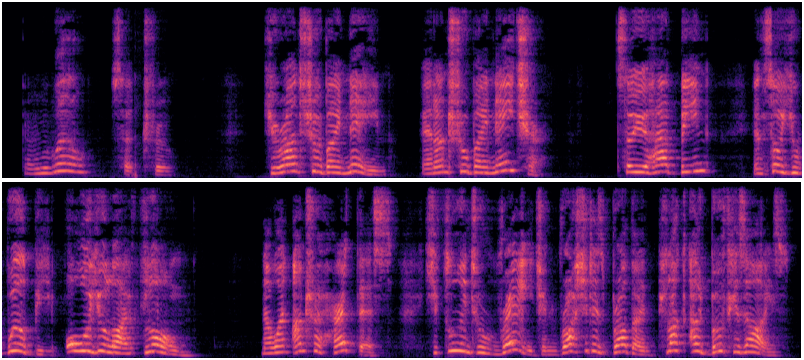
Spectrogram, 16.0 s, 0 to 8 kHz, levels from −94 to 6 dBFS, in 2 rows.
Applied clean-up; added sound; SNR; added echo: neural mask model DeepFilterNet 3.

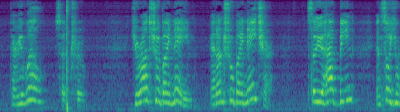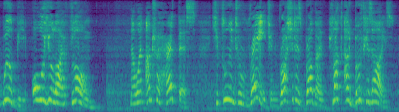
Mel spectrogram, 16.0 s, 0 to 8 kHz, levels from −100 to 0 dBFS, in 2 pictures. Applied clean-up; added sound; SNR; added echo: none; Tap; 2 dB; reverberation time 0.2 s.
